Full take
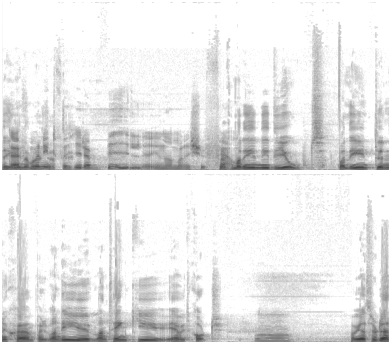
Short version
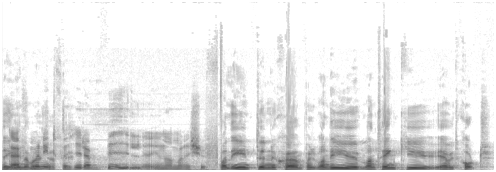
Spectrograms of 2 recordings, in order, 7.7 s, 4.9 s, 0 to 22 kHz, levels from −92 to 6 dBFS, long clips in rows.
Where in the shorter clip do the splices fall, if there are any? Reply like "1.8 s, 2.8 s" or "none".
2.1 s

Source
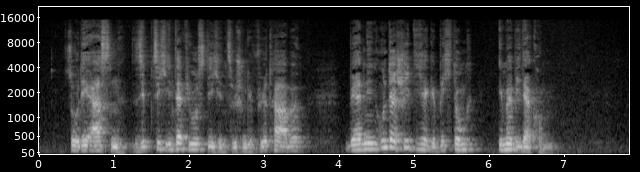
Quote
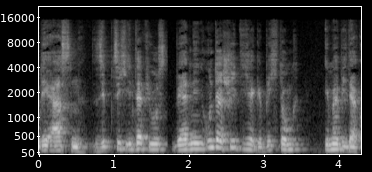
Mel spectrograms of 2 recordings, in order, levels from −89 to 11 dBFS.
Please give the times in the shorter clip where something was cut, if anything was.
1.7 s

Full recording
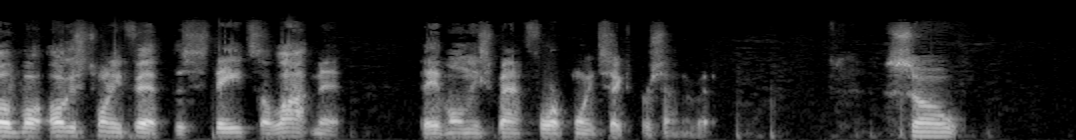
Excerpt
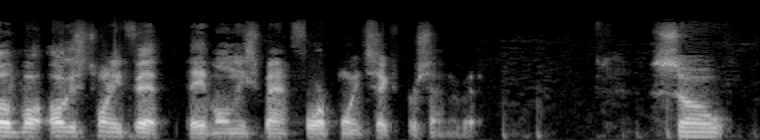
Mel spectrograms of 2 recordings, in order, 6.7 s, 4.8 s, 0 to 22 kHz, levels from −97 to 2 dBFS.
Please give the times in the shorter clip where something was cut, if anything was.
1.1 s

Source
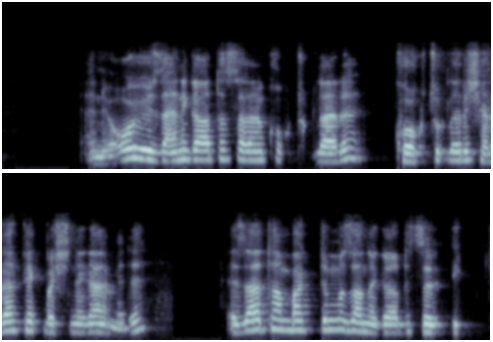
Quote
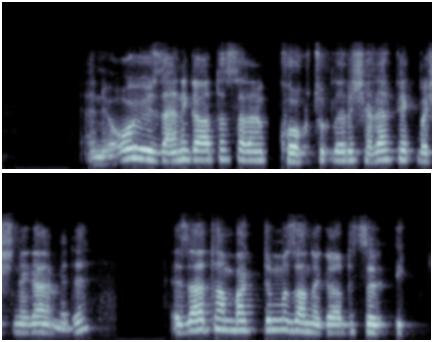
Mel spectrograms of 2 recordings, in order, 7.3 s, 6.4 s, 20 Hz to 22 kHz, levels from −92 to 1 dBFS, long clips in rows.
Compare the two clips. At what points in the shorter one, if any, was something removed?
2.0 s

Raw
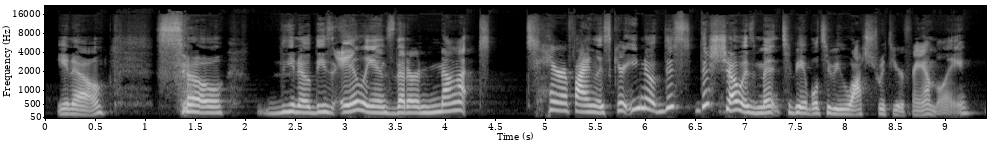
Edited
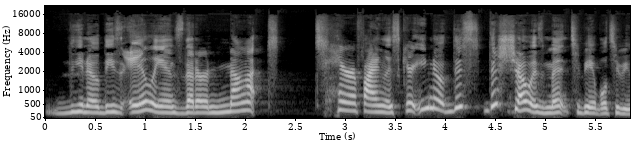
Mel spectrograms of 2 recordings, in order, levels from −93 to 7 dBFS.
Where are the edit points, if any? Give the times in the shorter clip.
none

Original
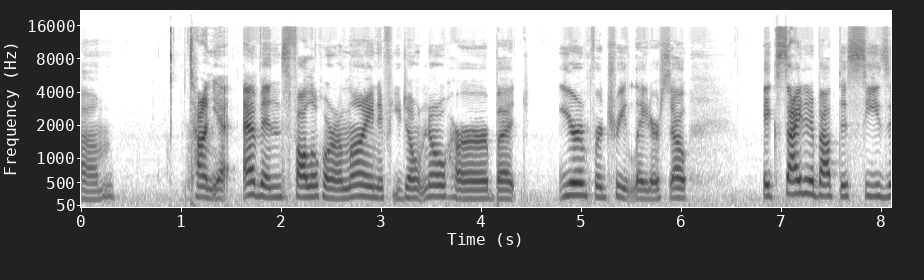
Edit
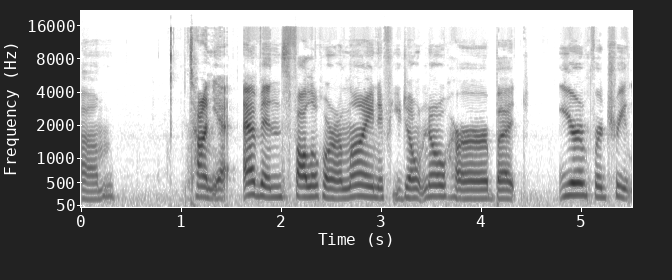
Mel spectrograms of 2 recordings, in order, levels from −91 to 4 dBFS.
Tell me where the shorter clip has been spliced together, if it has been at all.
none

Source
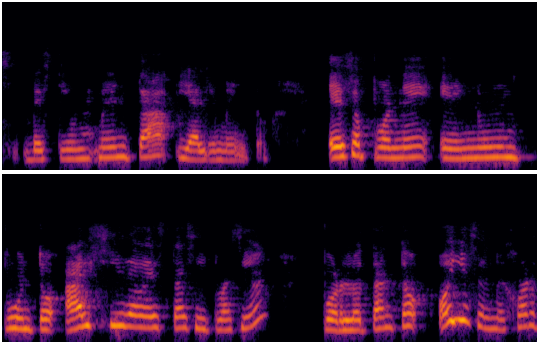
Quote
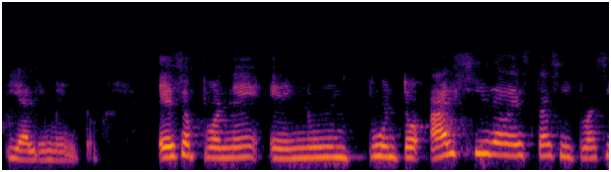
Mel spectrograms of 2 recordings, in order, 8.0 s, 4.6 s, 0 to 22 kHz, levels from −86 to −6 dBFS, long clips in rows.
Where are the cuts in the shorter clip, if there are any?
none

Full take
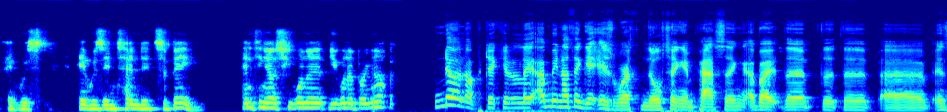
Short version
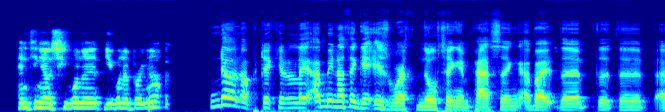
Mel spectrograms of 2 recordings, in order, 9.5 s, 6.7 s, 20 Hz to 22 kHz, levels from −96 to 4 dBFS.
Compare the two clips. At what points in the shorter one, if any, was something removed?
none

